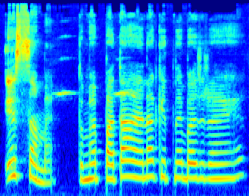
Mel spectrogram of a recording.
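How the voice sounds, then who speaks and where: A woman voicing a calm, wealthy young husband who humors his tipsy wife in a storybook. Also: sits high, moderate pace, lightly acted. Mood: dry. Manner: calm, dry, indulgent. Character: cool, wealthy young husband, amused and patient.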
